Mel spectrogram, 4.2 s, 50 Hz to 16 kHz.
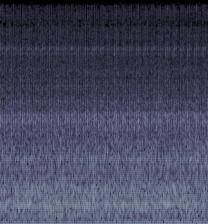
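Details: VW Passat idling lumpy and uneven, a stumbling beat about three times a second breaking the rhythm; cylinder 1 misfire, fault code P0301 misfire detected.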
